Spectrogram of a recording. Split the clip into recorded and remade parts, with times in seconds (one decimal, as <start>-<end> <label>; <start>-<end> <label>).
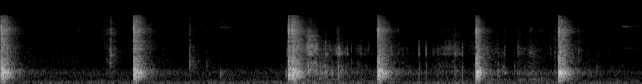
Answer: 0.0-2.9 recorded; 2.9-4.8 remade; 4.8-6.4 recorded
